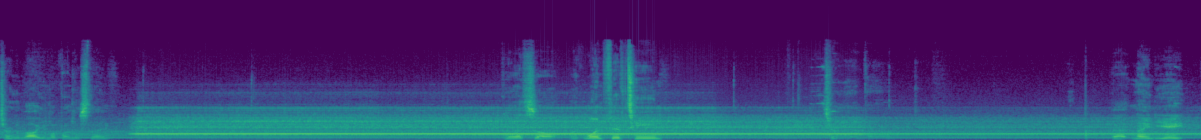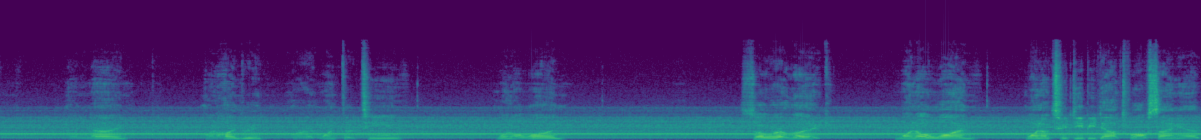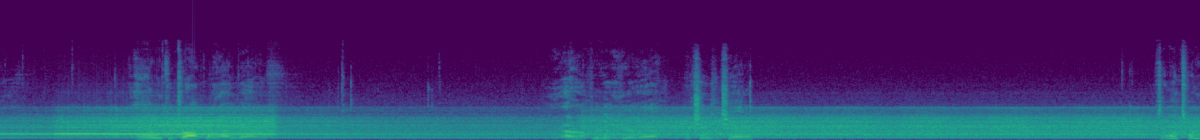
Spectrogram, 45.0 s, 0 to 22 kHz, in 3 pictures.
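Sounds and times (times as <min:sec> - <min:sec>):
radio hiss: 0:00.0 - 0:01.4, 0:06.1 - 0:34.8, 0:36.3 - 0:45.0
fainter lower tone: 0:00.0 - 0:34.7, 0:36.8 - 0:39.5
steady test tone: 0:00.0 - 0:45.0.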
